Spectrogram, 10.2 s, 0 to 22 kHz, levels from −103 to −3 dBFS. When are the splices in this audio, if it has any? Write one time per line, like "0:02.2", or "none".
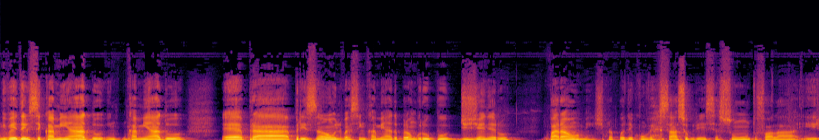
none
